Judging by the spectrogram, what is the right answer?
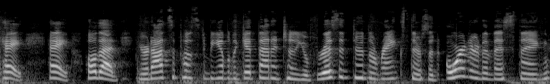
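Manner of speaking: exasperated, slightly panicked, loud, rushed and frustrated. Voicing a character after his attack misses: extremely frustrated, a bit panicky. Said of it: "extremely frustrated, but also a little bit panicky".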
